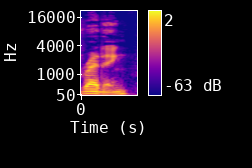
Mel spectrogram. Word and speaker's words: Reading: I didn't know it was Reading. – I'm like 95% sure it is Reading.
